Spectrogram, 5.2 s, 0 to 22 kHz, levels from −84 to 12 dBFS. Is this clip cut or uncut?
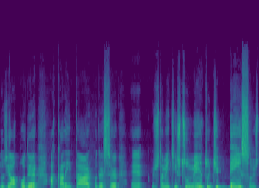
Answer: uncut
